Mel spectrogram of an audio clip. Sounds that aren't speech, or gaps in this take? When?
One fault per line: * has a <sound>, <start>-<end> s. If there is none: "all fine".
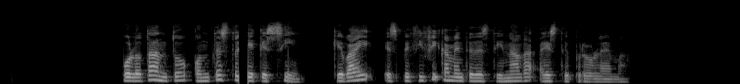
* has a dropout, 2.4-2.5 s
